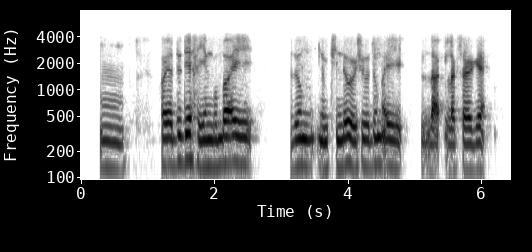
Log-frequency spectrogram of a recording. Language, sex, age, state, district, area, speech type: Manipuri, male, 18-30, Manipur, Chandel, rural, conversation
